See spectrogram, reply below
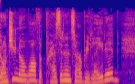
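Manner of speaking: mock high, frantic, freaking-out rant. Retelling a man getting heated in a conversation: imitating him freaking out. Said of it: "he really starts like freaking out".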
